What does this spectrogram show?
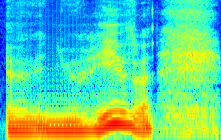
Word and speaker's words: Nuriev: Alors, Harry Nurive, alors je dis Nurive, mais ça s'écrit, parce que je crois que j'ai vu des vidéos où il dit Nurive, mais ça s'écrit Nuriev, N-U-R-I-E-V.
